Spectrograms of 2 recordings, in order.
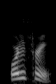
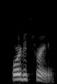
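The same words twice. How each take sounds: First: Forty-three punched higher and louder; repeating her age to viewers, Forty-three hit harder; stronger emphatic repeat. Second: Higher and louder on Forty-three; telling her age to viewers, Forty-three stressed; emphatic repeat. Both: Shown as a demonstration.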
